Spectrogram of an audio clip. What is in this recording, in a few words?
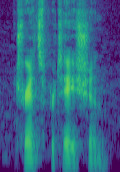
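"transportation", English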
